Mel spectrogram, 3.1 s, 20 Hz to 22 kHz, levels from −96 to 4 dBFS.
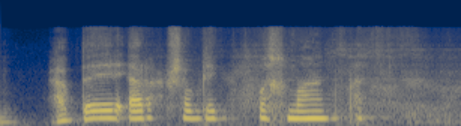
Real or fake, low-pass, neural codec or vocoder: fake; 9.9 kHz; codec, 16 kHz in and 24 kHz out, 0.6 kbps, FocalCodec, streaming, 4096 codes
